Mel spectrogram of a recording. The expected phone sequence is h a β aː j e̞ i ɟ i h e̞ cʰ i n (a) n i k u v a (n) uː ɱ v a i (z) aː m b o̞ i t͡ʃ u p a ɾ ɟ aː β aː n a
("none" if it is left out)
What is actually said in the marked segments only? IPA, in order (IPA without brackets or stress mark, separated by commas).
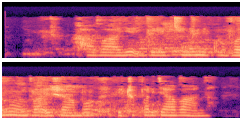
e, n, ʒ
